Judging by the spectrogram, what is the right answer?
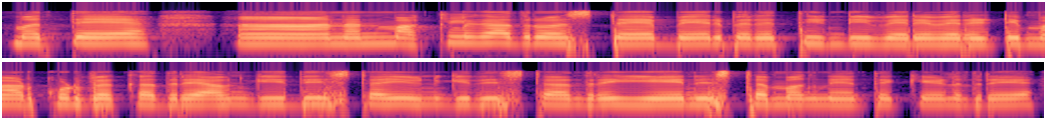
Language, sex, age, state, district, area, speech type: Kannada, female, 30-45, Karnataka, Mandya, rural, spontaneous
